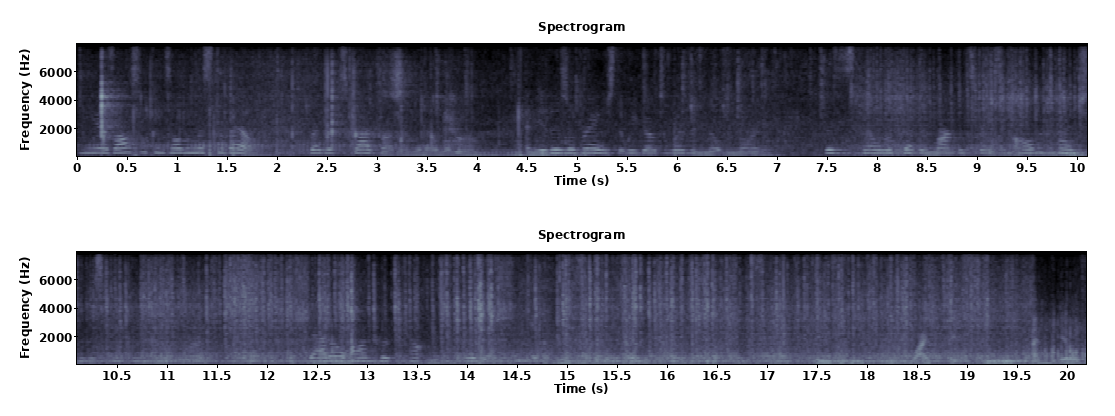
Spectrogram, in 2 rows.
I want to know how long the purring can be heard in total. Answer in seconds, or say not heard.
5 s.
